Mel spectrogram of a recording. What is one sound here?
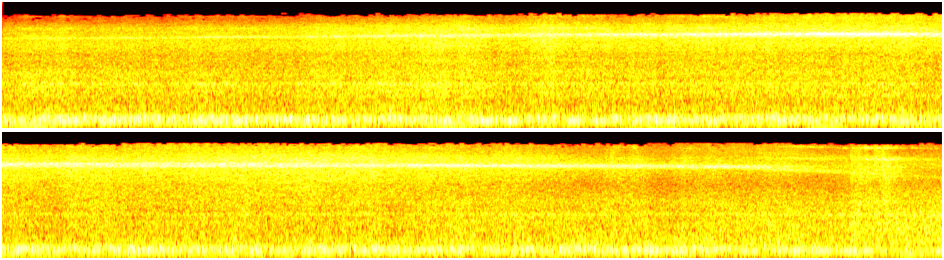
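Train wheels whine with a high steady tone on the rails.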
